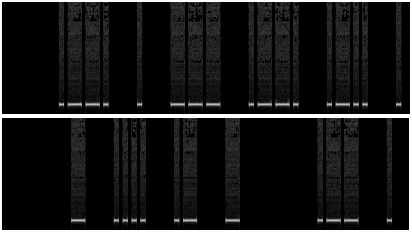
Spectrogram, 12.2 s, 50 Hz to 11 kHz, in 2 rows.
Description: Morse code, heard as a keyed tone, about 18 wpm, spaced as for 12 wpm, 1000 Hz. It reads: PEOPLE THAT WE
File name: qotdfiles / 12wpm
